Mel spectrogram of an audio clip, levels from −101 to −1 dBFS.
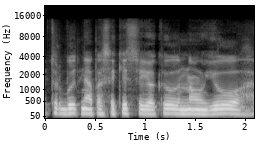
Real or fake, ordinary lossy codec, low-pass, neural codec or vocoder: fake; AAC, 96 kbps; 14.4 kHz; autoencoder, 48 kHz, 128 numbers a frame, DAC-VAE, trained on Japanese speech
